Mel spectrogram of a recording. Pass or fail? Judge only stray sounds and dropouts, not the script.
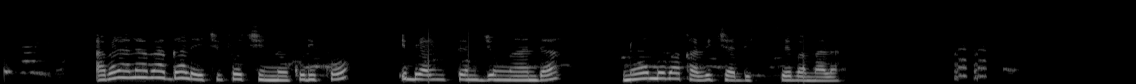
fail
